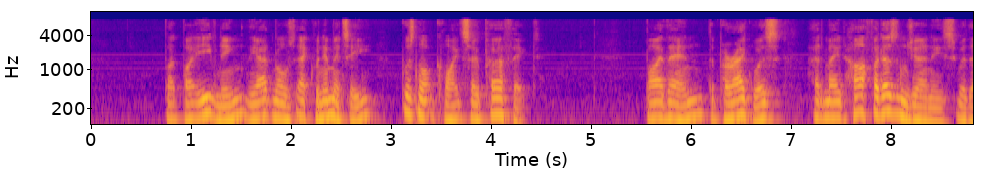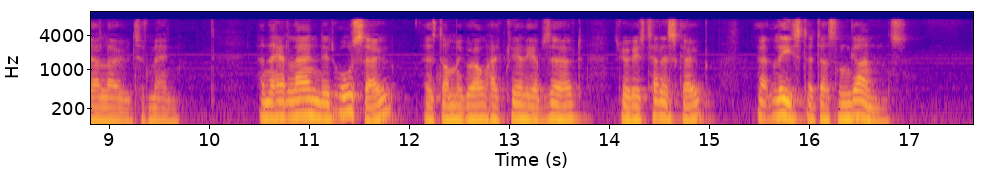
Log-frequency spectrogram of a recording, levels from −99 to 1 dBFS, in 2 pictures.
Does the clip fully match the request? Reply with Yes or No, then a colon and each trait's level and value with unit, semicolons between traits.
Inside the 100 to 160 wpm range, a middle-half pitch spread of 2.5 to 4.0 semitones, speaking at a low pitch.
Yes: average, 155 wpm; average, 3.5 semitones; low, 125 Hz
